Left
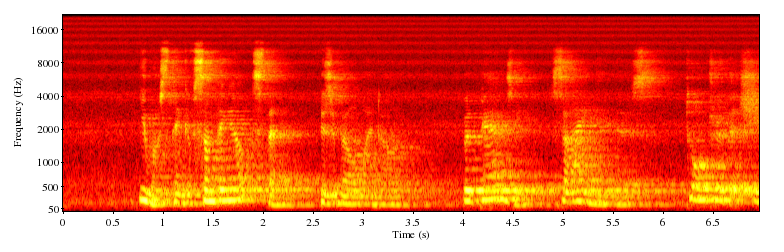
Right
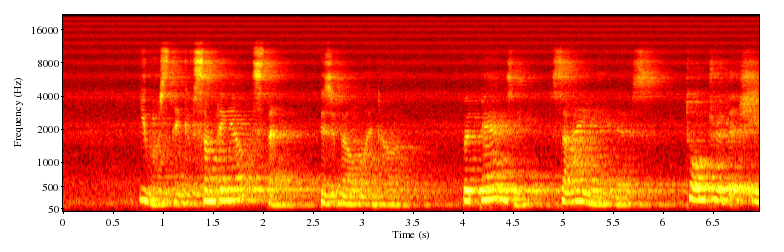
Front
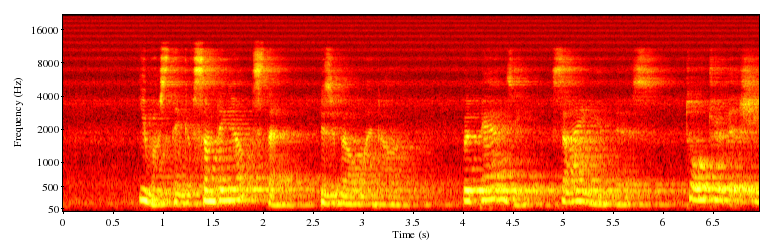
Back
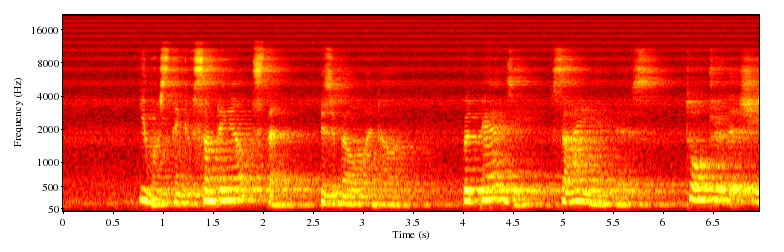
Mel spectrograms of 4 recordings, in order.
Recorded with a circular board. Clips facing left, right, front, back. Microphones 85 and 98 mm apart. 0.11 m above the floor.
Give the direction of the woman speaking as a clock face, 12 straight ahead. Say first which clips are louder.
Left 3 dB, even; 11 o'clock.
